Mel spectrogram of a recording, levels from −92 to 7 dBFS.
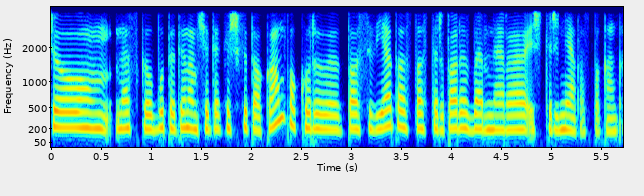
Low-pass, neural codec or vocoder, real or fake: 3.6 kHz; autoencoder, 48 kHz, 32 numbers a frame, DAC-VAE, trained on Japanese speech; fake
